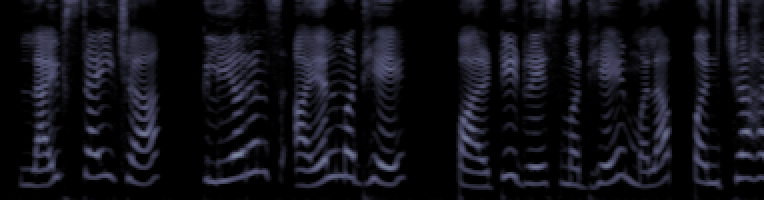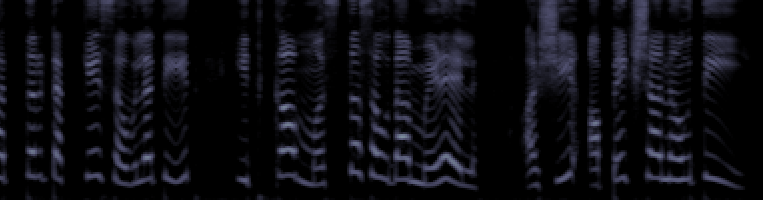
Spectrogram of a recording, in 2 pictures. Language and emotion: Marathi, surprised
